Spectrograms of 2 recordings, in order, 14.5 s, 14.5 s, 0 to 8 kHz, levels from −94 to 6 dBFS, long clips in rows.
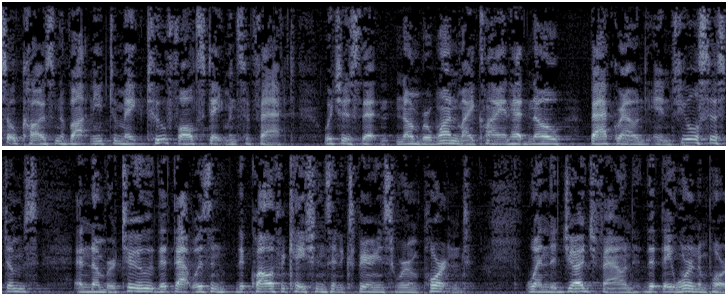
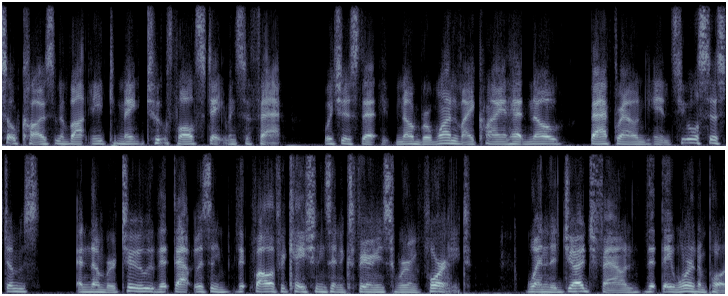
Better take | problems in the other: first | noise reduction (neural diffusion model UNIVERSE++)

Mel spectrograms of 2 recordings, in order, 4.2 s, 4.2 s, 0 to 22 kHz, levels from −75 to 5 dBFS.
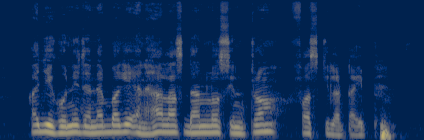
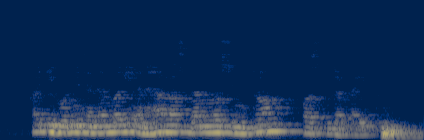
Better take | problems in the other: first | room echo; dies away in 0.9 s

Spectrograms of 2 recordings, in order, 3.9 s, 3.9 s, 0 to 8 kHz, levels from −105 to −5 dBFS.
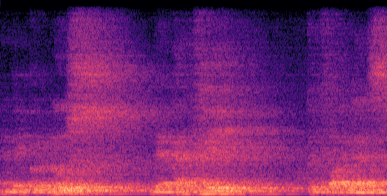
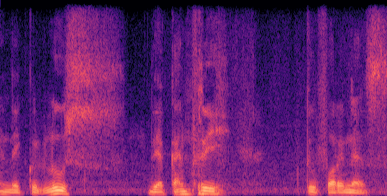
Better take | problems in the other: second | room echo; dies away in 2.2 s

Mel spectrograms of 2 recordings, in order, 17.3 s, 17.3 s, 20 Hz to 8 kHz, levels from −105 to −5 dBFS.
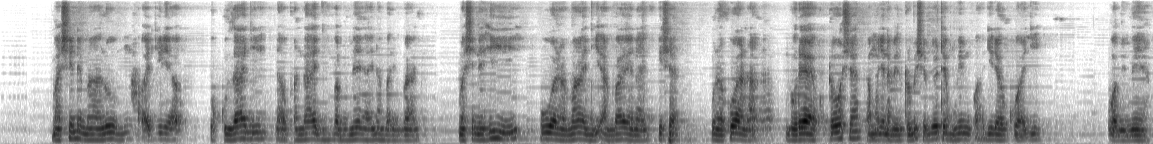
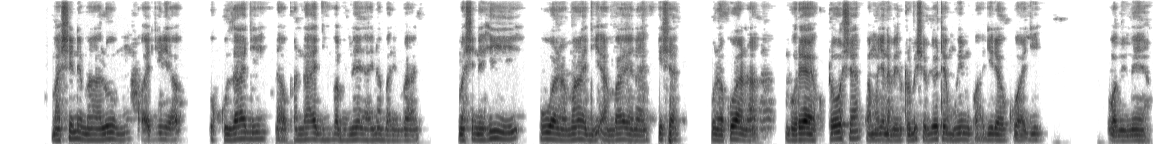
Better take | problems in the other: second | noise reduction (neural separator model SepFormer DNS4)

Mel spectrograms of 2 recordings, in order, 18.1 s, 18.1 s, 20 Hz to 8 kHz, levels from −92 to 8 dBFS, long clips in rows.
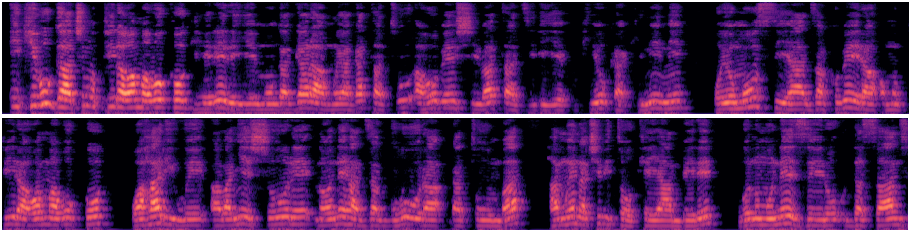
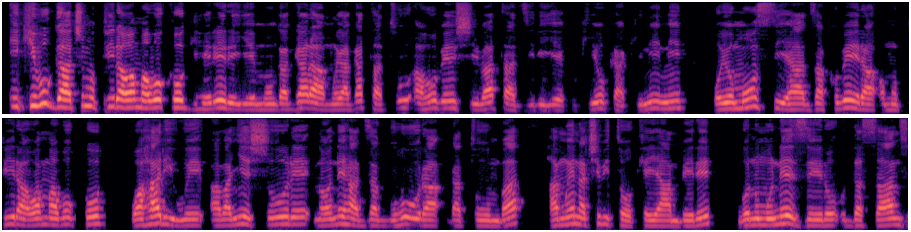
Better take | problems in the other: second | room echo; dies away in 0.2 s

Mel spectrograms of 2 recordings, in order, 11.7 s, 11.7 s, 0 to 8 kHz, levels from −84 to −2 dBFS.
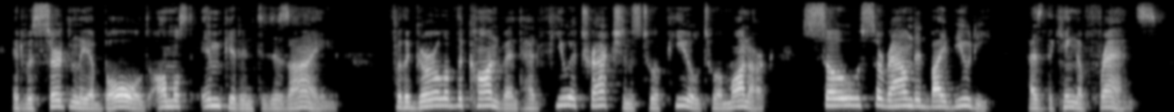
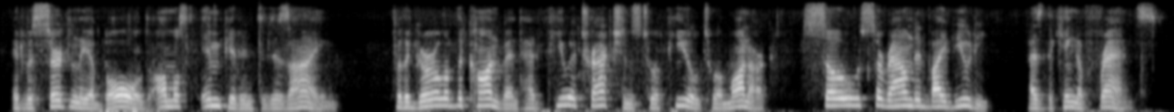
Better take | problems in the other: first | noise reduction (neural mask model Resemble Enhance denoiser)

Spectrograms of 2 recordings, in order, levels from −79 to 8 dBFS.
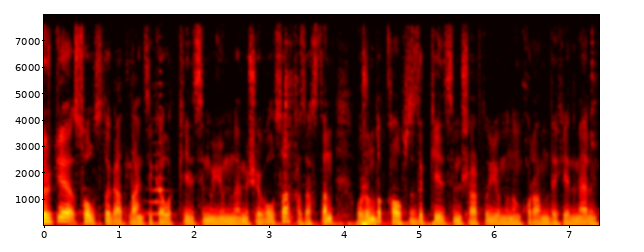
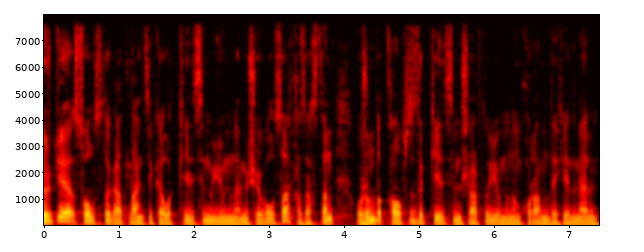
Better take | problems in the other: second | background sound (Bicycle); 12 dB below the speech

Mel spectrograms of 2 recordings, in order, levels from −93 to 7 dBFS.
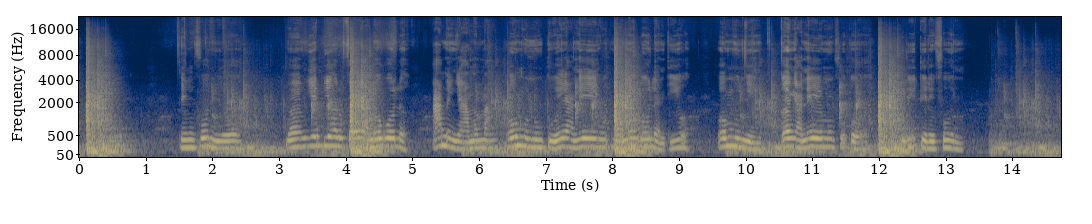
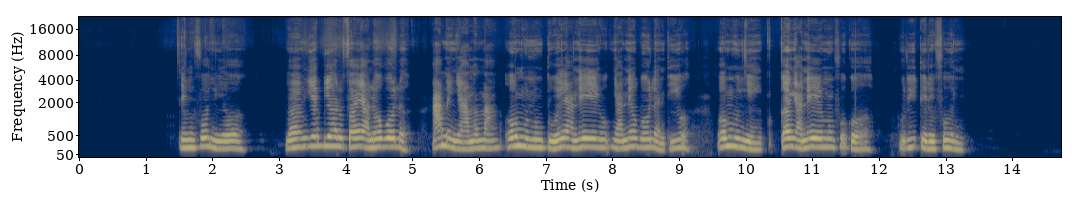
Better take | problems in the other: second | background sound (Sliding door / Slam); 2 dB below the speech

